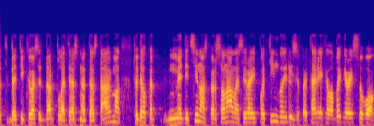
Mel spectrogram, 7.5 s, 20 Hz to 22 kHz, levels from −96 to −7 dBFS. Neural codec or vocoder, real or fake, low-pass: none; real; 7.2 kHz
